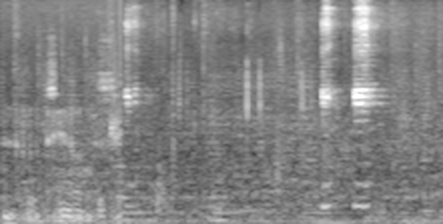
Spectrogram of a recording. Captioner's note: horn beeps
